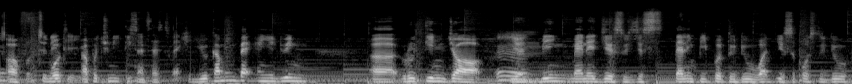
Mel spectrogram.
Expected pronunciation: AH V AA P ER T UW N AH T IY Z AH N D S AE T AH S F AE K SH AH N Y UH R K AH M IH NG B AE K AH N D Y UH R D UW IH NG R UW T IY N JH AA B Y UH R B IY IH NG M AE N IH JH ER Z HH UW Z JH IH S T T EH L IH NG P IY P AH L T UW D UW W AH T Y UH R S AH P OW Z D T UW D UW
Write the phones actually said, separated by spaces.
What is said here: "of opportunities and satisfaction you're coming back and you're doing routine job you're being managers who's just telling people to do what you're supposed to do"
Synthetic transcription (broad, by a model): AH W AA P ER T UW N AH T IY S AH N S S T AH F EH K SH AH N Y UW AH K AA M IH NG B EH K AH N Y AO D UW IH NG R UW T IY N JH AA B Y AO B IY IH NG M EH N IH JH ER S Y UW JH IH S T T EH L IH NG P IY P AH L T UW D UW W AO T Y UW S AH P OW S T UW D UW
